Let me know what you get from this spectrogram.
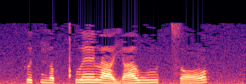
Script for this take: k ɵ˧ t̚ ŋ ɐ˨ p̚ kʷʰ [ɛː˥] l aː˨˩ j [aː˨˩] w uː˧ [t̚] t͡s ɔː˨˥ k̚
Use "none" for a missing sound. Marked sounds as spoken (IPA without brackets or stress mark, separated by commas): ɛː˧, aː˧, t̚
